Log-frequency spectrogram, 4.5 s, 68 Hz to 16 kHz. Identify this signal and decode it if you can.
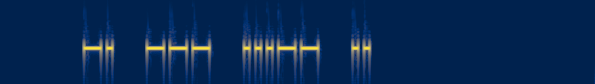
Morse code, heard as a keyed tone, about 28 wpm, spaced as for 20 wpm, 700 Hz. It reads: NO3I
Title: USA Call Signs - 2x Character Spacing - 28wpm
